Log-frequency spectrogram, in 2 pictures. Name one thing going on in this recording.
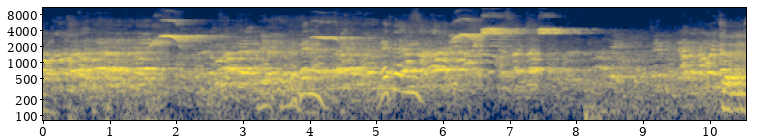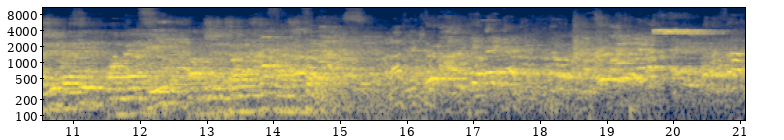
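A crowd in a large echoing hall shouts and cheers.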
